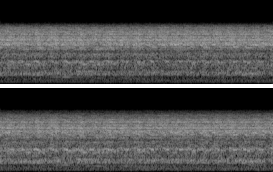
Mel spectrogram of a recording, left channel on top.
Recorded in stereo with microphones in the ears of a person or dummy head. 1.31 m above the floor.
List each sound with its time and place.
0.0 s an engine running: 20° left (ahead or behind), 2 m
